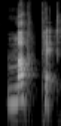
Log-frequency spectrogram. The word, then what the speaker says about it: MupPit: So, this is where Muppet comes in. It's Muppet like the Muppets. You know, a puppet Muppet, but it's spelled M U P I T.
